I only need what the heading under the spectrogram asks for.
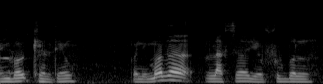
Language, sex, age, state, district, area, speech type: Nepali, male, 45-60, West Bengal, Kalimpong, rural, spontaneous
